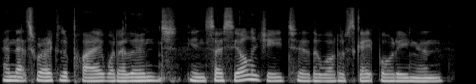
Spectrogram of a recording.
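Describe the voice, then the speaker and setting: An Australian woman in her forties talks through a relaxed interview in a mellow, low-ish voice, rambling and full of asides. The sound is dry and close, with no room echo. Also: brisk. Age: 40s. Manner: chatty and rambling, many fillers and asides, laughs often. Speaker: podcast guest, sociologist. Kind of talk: casual conversational interview.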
